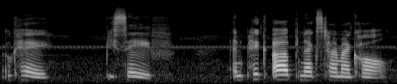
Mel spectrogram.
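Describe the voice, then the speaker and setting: A woman's voice: mid-range voice, slow pace, natural voice, poor audio. A woman playing a brusque but caring commander of hired guns in an audio drama, dry, direct and conversational. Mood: concerned.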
